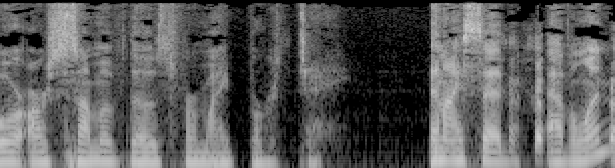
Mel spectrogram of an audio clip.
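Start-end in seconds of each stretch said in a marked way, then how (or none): 0.0-2.0 put-on sad little child's voice. Retelling what a little girl asked, imitating her mock-sad little voice. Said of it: "then she got a little sad voice".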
